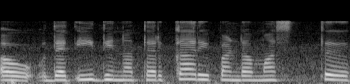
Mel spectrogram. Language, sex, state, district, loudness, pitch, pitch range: Tulu, female, Karnataka, Dakshina Kannada, -16 LUFS, 200 Hz, 195-215 Hz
